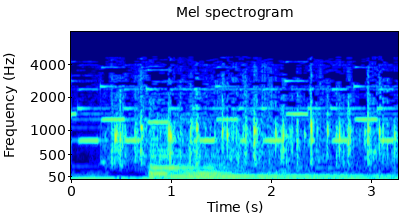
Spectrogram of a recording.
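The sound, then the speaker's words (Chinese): Horse hooves galloping outside as riders return and halt at a door: a quick, regular clopping of many hoofbeats over a low sustained drone, the beats evenly spaced and moderately loud throughout. “就在这时，外面马蹄声呼起，似乎是刚刚过去的那些人又返了回来，就在门外停了下来。”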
